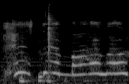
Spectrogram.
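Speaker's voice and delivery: high excited egging on; cheering. Acted. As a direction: cheer them to kiss. Cheering the couple on.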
